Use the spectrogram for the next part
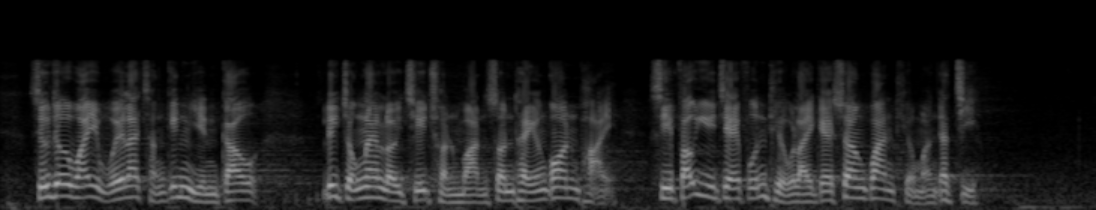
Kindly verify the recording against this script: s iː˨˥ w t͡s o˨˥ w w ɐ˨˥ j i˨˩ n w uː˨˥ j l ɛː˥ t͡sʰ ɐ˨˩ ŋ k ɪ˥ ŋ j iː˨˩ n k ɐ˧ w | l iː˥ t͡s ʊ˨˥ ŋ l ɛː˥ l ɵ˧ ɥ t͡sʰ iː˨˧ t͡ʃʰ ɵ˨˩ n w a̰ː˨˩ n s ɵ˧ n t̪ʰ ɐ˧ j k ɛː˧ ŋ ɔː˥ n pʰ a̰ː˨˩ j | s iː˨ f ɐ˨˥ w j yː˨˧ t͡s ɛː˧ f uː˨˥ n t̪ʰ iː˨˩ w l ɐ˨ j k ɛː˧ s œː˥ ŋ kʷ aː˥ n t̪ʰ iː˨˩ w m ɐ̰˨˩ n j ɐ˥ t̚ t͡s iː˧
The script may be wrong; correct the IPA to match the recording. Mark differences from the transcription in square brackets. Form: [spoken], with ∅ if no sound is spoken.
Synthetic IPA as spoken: s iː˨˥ w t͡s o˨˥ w w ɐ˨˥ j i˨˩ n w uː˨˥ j l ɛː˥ t͡sʰ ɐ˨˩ ŋ k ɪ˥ ŋ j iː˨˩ n k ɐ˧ w | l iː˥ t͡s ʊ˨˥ ŋ l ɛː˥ l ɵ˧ ɥ t͡sʰ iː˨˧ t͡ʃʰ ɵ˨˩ n w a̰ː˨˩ n s ɵ˧ n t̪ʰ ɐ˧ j k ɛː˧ ŋ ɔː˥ n pʰ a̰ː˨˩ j | s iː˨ f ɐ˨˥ w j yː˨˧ t͡s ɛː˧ f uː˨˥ n t̪ʰ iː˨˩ w l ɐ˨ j k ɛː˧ s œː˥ ŋ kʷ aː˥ n t̪ʰ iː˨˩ w m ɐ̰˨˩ n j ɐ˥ t̚ t͡s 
